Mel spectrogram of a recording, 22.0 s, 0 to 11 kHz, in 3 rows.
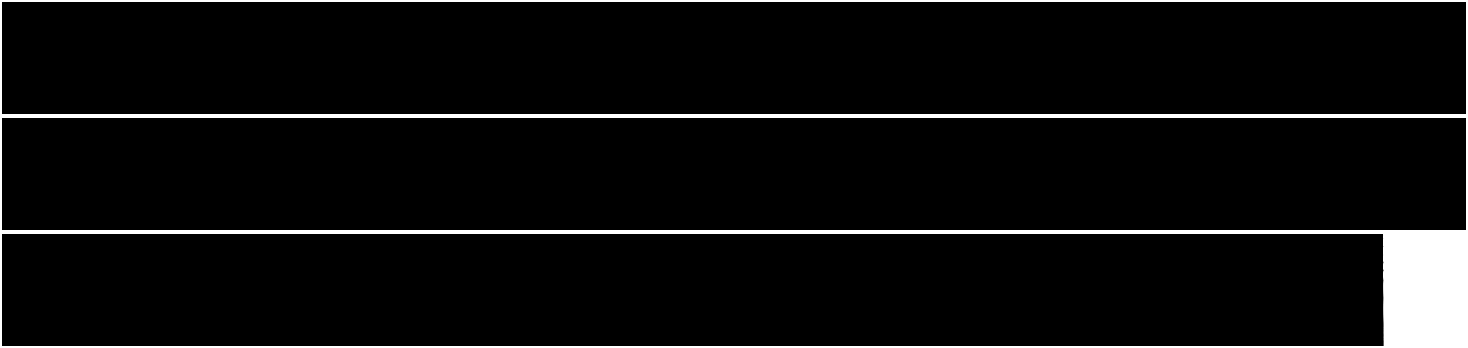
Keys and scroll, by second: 0.8 ctrl+s, 12.4 ctrl+s.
